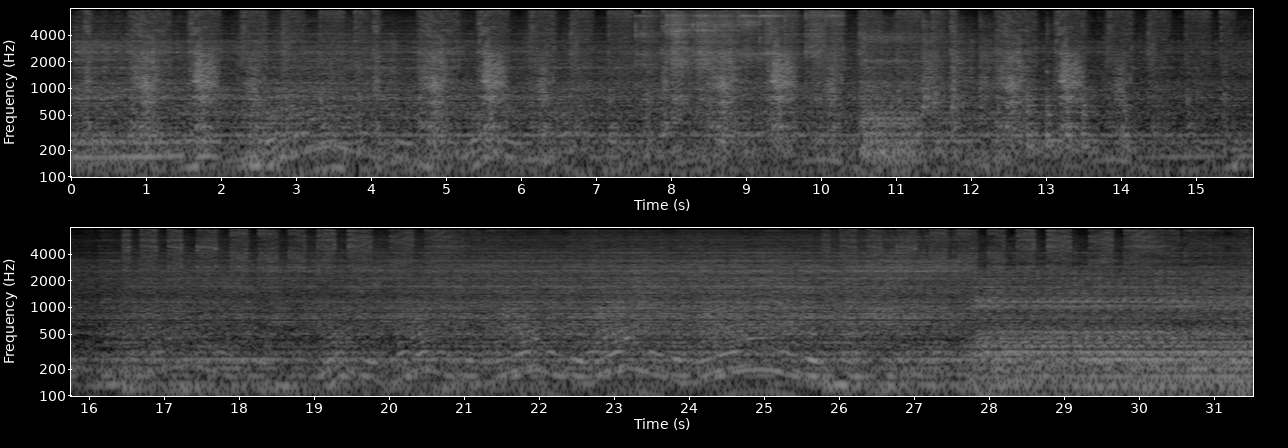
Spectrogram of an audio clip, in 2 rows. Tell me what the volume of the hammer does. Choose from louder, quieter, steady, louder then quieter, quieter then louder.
quieter.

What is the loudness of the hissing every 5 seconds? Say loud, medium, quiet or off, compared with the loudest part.
loud, loud, loud, medium, medium, medium, medium.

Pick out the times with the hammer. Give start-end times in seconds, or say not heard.
7.5-14.2.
